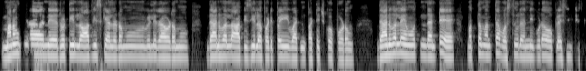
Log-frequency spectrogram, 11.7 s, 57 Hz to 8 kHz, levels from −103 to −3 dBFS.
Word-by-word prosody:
మనం 185 +3 +6
కూడా 180 0 +1 0.3
నే 170 0 +4 0.2
రొటీన్‌లో 170 0 +2
ఆఫీస్‌కెళ్ళడము, 160 -1 -2 0.3
వెళ్లి 165 0 -3
రావడము. 155 0 +1 0.5
దానివల్ల 165 0 +3
ఆ - - +6
బిజీలో 160 +1 0
పడిపోయి 155 +2 -1
వాటిని 145 -1 -2
పట్టించుకోకపోవడం. 140 -2 -6 0.6
దానివల్లేమవుతుందంటే 175 -1 +2 0.5
మొత్తం 180 +4 -4
అంతా 170 +4 -5
వస్తువులన్నీ 165 +1 -5
గూడా 170 +2 -3
ఒక 155 - -4
ప్లేస్ 150 -2 -4
నుంచి 155 -2 -16
తీసి 130 - -28
165 Hz, 110 wpm, -22 LUFS, 155-175 Hz, 0.6 s, మనం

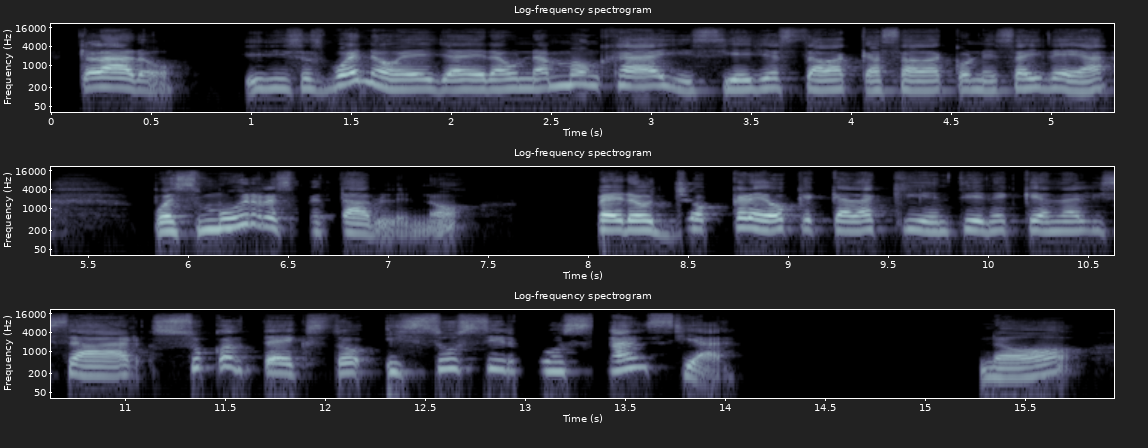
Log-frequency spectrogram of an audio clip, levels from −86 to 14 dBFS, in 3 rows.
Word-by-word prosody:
Claro, 195 -3 +4 0.2
y - - -8
dices: 185 -2 -8
"Bueno, 275 - +3
ella 175 -1 +1
era 175 +1 +2
una 185 0 -2
monja 225 -1 +1
y 165 -8 -7
si 160 +2 -4
ella 180 +3 -3
estaba 175 -2 0
casada 160 0 -1
con 170 -1 -4
esa 160 +4 -3
idea, 185 -2 -1 0.5
pues 185 +1 +3
muy 235 +7 +3
respetable, 215 - -2
¿no?" - - -9 0.6
Pero 205 -3 +8
yo 215 +9 -3
creo 220 -4 +7
que 215 -1 -7
cada 205 0 +1
quien 195 -4 -5
tiene 200 0 -3
que 200 - 0
analizar 190 -4 -1
su 295 0 -3
contexto 225 -9 -2
y 220 - -4
su 275 +7 -2
circunstancia. 250 +2 -3 1.2
¿No? 145 0 -3
195 Hz, 130 wpm, -23 LUFS, 175-225 Hz, 1.2 s, Pero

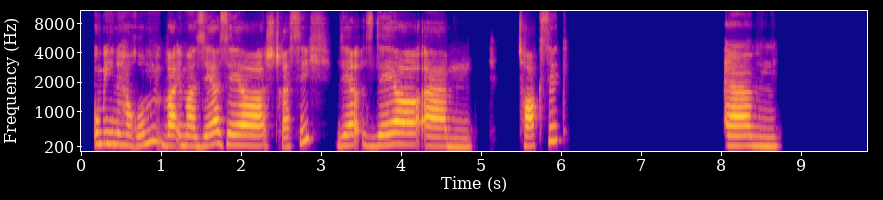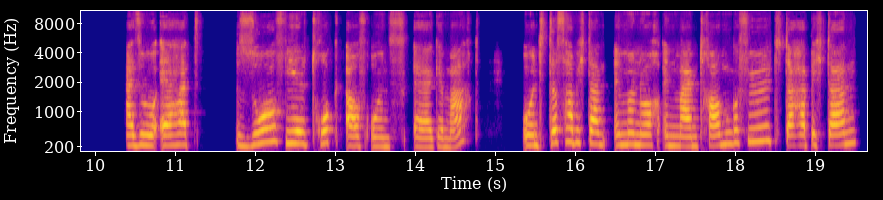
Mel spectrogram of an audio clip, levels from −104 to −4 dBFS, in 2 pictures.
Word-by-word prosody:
um 265 0 -3
ihn 265 -1 -4
herum 245 +4 -5
war 230 -1 +5
immer 225 -1 -1
sehr, 235 +6 0
sehr 235 -2 +4
stressig, 230 - -5
sehr, 235 +2 -2
äh, 245 - -13
sehr, 250 +3 +3
ähm, 210 -2 0 0.6
toxic. 230 +10 0 2.0
Ähm. 225 -2 +2 1.6
Also, 235 0 +1
er 235 0 +3
hat 245 - -2 0.5
so 260 +9 +2
viel 280 -5 +1
Druck 285 +2 0
auf 220 0 +3
uns, 205 -1 -9
äh, 195 -1 -1
gemacht. 195 -1 -5 0.5
Und 235 +3 -2
das 295 +1 +3
habe 305 -1 +2
ich 295 0 -7
dann 265 -2 +3
immer 250 +2 -3
noch 240 -1 -2
in 225 -1 -5
meinem 215 0 +2
Traum 235 +5 +1
gefühlt. 315 +2 -5
Da 235 0 +2
habe 235 +1 -1
ich 245 - -8
dann 250 +4 +2
235 Hz, 120 wpm, -23 LUFS, 220-265 Hz, 2.0 s, war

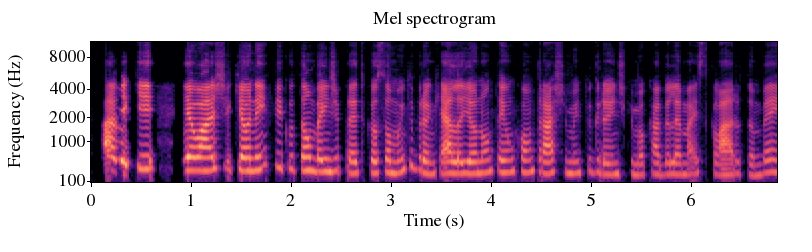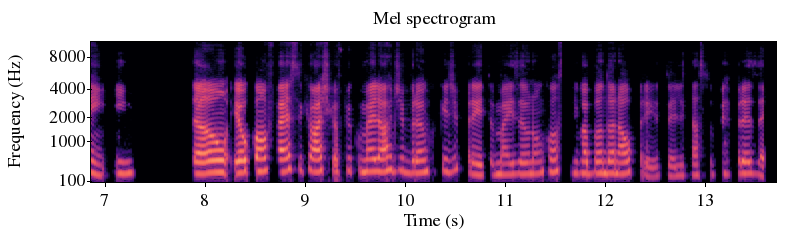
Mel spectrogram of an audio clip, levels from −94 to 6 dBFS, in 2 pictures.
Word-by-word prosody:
Sabe 475 -3 +8
que 325 -7 +3 0.3
eu 285 0 +8
acho 285 +4 +7
que - - +3
eu 280 - +8
nem 290 +8 +3
fico 330 -5 -6
tão 285 0 +4
bem 260 -1 +3
de 270 +2 -4
preto, 230 -3 -3
porque 240 - -4
eu - - +2
sou 245 +1 -2
muito 275 +10 -5
branquela 235 -4 +2
e 235 - -1
eu 230 - +3
não 240 +2 -4
tenho 250 -3 -2
um - - -4
contraste 245 -2 -1
muito 240 +3 -8
grande, 220 -3 -6
que 230 - -17
meu 205 0 -8
cabelo 215 0 -5
é 210 - -2
mais 245 +3 -9
claro 105 - -1
também, 215 +2 -7 0.6
então, 240 +2 +1
eu 240 +1 +2
confesso 275 +1 0
que 285 - -19
eu 260 - +2
acho 265 +1 0
que - - -9
eu - - -10
fico 275 -1 -17
melhor 265 +2 -1
de 275 - -13
branco 245 +1 -7
que 265 +1 -13
de 300 +5 -14
preto, 215 -6 -9
mas 210 0 -9
eu 220 0 -8
não 225 +2 -11
consigo 255 -2 -11
abandonar 230 -1 -4
o 235 - -6
preto. 180 -6 -18
Ele 185 +1 -15
tá 200 +1 -15
super 215 +2 -22
presen 230 -3 -7
240 Hz, 255 wpm, -22 LUFS, 225-270 Hz, 0.6 s, Sabe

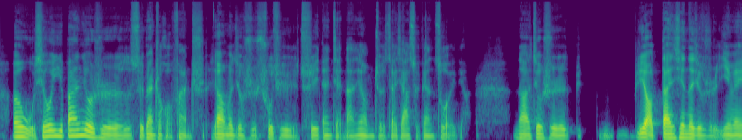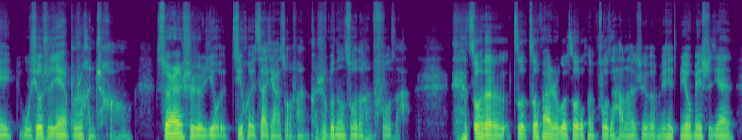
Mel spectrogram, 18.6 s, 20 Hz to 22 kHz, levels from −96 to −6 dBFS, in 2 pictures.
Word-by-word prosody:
呃， 135 +1 +7
午 105 -9 +3
休 145 - +4
一 155 -1 +3
般 160 +2 +4
就 150 -6 +6
是 90 -6 0
随 - - -3
便 105 -3 +2
找 - - -3
口 - - -8
饭 - - -5
吃， - - -13
要 105 -1 +4
么 90 -1 +1
就 90 +1 -2
是 85 0 -8
出 95 +3 -3
去 80 -4 -5
吃 90 - -5
一 - - +1
点 85 -1 -4
简 - - -8
单， 75 +2 -5
要 90 0 0
么 80 - -5
就 85 - -7
在 80 - -6
家 85 +1 -3
随 - - -10
便 85 -1 -5
做 80 - -7
一 - - -11
点 - - -21
儿。 - - -31 0.5
那 100 -2 0
就 105 +3 0
是 90 -3 -1
比 - - -19 0.6
比 - - -2
较 - - +9
担 105 0 +5
心 115 +1 +2
的， 100 - +5
就 90 -1 0
是 80 0 -6
因 95 -1 -1
为 90 0 0
午 95 -4 -5
休 100 +5 +4
时 95 -1 -1
间 100 +1 +3
也 90 - +2
不 90 - -4
是 95 - +1
很 - - -7
长， 80 - -10 0.3
虽 120 - +4
然 115 +1 +7
是 90 -7 0
有 90 - -1
机 - - -5
会 - - -2
在 - - -2
家 85 0 -4
做 - - -9
饭， - - -12
可 - - -12
是 90 - -6
不 100 - 0
能 95 0 -1
做 95 0 -3
得 85 - -5
很 85 -2 -12
复 - - -9
杂， - - -16 0.9
做 110 -3 +5
得 90 -1 +4
做 110 - +1
做 120 - +2
饭 105 -3 +3
如 95 - +1
果 100 -1 +3
做 105 - +2
得 95 - 0
很 85 -2 -5
复 100 - -2
杂 90 -3 -5
了， 90 +1 -4
这 95 - -5
个 90 0 -5
没 95 0 -3
又 95 -2 +1
没 90 +1 0
时 90 - -5
间， 90 0 -1
95 Hz, 310 characters per minute, -25 LUFS, 85-100 Hz, 0.9 s, 较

